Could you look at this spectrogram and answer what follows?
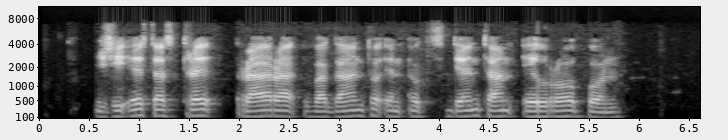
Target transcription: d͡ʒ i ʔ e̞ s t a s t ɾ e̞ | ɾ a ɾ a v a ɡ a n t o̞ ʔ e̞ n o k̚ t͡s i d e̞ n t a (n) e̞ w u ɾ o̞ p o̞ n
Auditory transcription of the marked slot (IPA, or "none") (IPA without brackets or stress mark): n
